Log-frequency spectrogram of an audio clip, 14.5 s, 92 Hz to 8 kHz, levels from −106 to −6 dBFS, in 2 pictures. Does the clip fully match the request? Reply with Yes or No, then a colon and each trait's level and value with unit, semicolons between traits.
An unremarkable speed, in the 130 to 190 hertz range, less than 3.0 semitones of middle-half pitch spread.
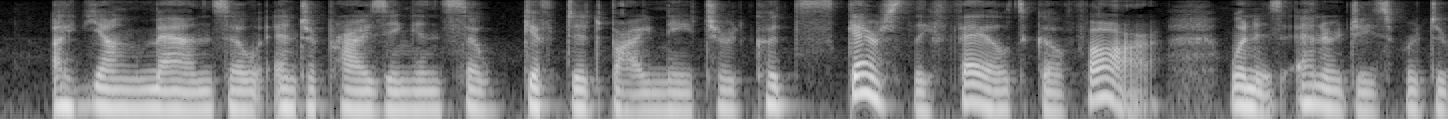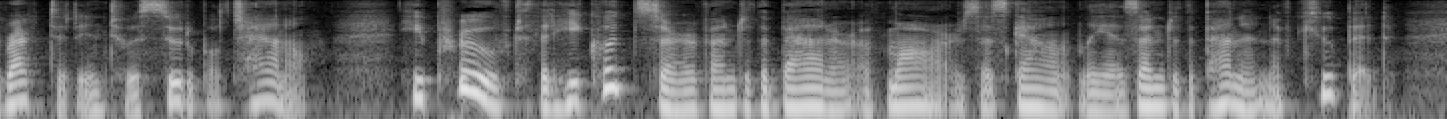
Yes: average, 180 wpm; medium, 140 Hz; narrow, 2.6 semitones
